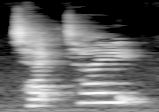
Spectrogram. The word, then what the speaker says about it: tektite: Tektite.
